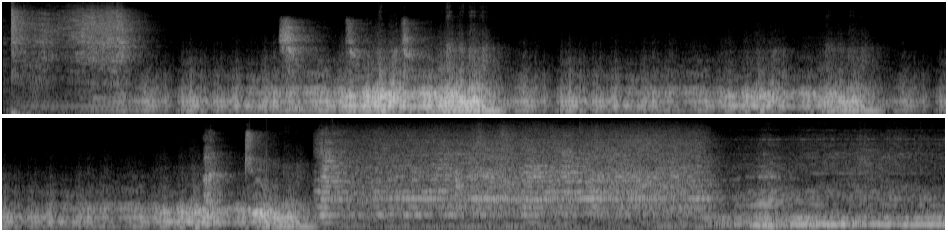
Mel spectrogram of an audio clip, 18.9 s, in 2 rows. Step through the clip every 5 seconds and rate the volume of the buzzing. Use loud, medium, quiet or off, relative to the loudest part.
loud, medium, medium, medium.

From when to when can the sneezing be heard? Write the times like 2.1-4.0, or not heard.
2.8-4.2, 11.4-12.2.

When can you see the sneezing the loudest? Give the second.
12 s.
